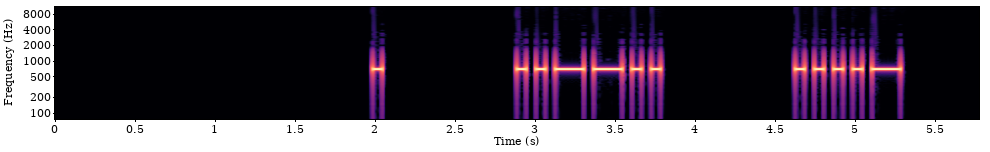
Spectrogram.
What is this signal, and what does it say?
Morse code, heard as a keyed tone, about 20 wpm, 700 Hz. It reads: E ? 4
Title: 133 Lesson 22e - Question Mark - Three Characters 20wpm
